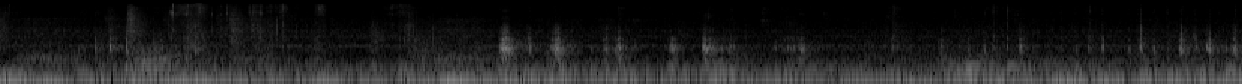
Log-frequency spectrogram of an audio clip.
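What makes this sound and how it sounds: A bamboo stylus makes fast, repeated short hatching strokes across a flat, black-coated scratch art card. The result is a quiet, steady patter of dry, brief scratches over a low background rumble, with a faint mid tone running through the strokes.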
